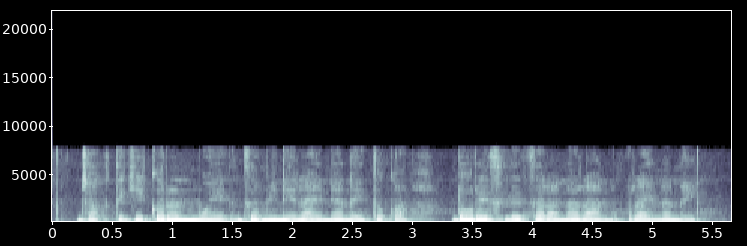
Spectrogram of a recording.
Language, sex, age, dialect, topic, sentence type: Marathi, female, 25-30, Northern Konkan, agriculture, statement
